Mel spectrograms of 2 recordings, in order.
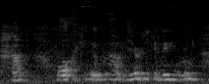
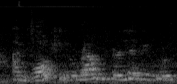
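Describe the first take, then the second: No difference in how they are said.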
